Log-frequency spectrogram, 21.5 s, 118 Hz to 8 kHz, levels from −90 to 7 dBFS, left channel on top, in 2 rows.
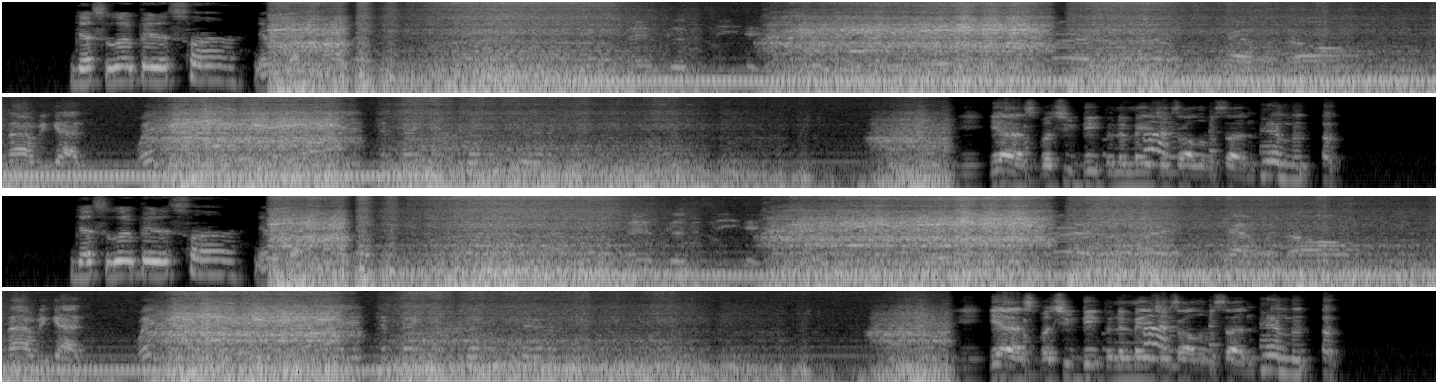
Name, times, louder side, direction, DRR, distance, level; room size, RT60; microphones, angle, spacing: voice 1, 0.5-3.0, right 1 dB, 30° left, 0.8 m, -33 dB
sound 1, 2.0-17.9, equal, 5° right, 1.1 m, -24 dB
sound 2, 4.1-14.1, left 5 dB, 80° left, 0.4 m, -36 dB
voice 2, 4.7-6.3 7.5-8.8 9.1-10.2 10.8-11.4 11.7-12.4 12.7-13.9 14.1-15.0 19.3-19.6 20.2-20.7, right 1 dB, 30° right, 1.2 m, -39 dB
voice 3, 17.9-20.2, right 1 dB, 75° right, 1.4 m, -34 dB
3.4 x 3.0 x 3.0 m
head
